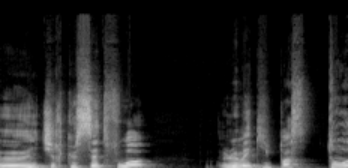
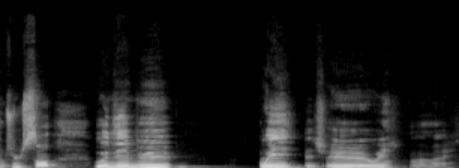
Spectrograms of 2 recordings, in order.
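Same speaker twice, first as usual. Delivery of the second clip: ordinary delivery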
